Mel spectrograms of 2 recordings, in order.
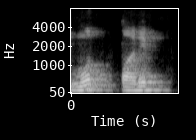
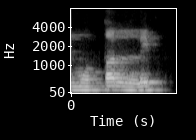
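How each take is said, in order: First: The doubled consonant is the t sound. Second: The doubled consonant is the l sound. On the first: The speaker calls it right. "Yang benar itu tasdidnya adalah di atas huruf to" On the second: The speaker calls it wrong. "bukan Muttalib ya"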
